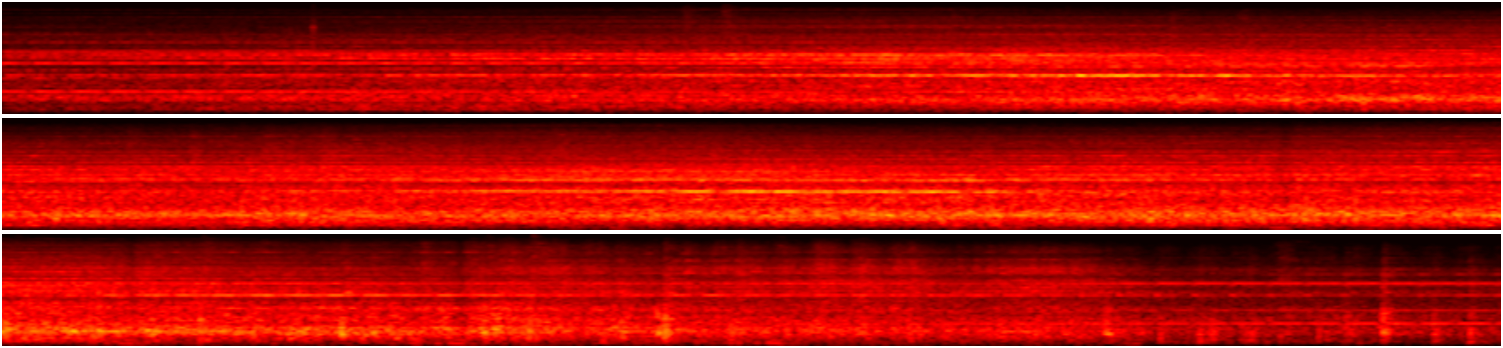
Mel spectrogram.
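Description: Arriva Stadler GTW multiple unit running close past along the platform: the running noise and the wheels on the rails build over the first few seconds, with a whining tone from the drive. It holds loud until it drops away shortly before the end. Steady high ringing tones sound under it throughout.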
